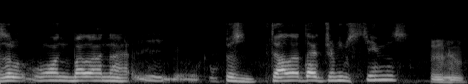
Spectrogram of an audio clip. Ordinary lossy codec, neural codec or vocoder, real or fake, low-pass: none; codec, 24 kHz, 3 kbps, HILCodec; fake; 7.2 kHz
